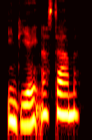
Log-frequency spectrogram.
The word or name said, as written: indianerstamme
